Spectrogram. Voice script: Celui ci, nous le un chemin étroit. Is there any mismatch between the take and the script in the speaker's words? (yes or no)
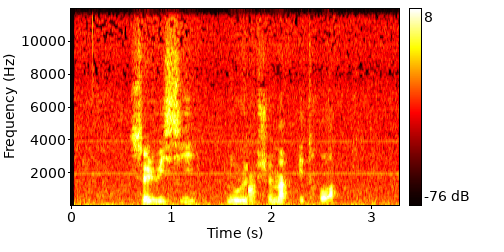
no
